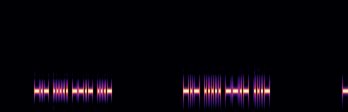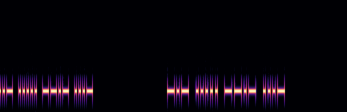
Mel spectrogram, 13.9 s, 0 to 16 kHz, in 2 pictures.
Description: Morse code, heard as a keyed tone, about 33 wpm, 700 Hz. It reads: K5QV K5QV K5QV K5QV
